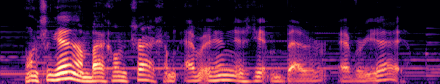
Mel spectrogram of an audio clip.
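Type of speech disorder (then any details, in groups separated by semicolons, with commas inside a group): Speech after partial glossectomy; tongue cancer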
